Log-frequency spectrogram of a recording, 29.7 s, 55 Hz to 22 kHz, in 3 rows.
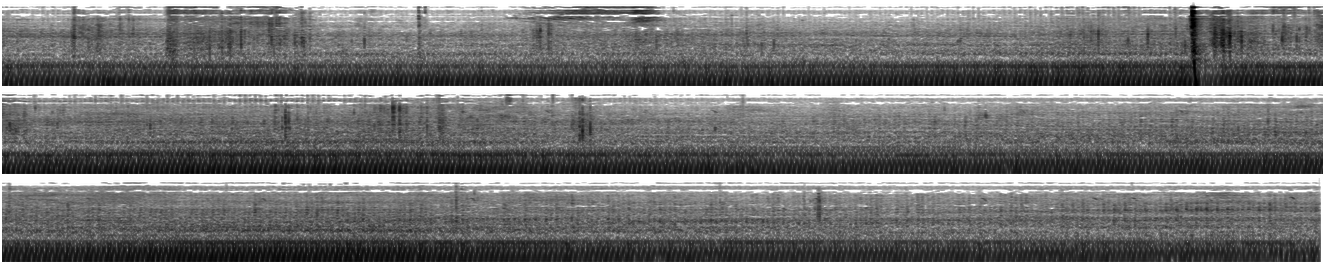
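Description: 1985 Toyota Tercel 4WD wagon's carbureted four-cylinder engine idling steadily, with one sharp pop about nine seconds in.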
